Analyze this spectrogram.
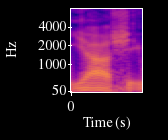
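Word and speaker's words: Rashi: Is they pronounce it Yashi, Y-A-S-H-I.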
